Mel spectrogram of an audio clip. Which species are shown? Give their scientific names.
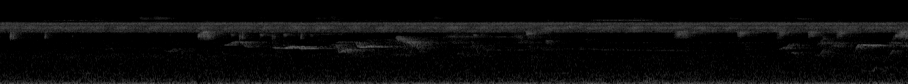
Turdus hauxwelli, Formicarius analis, Patagioenas plumbea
